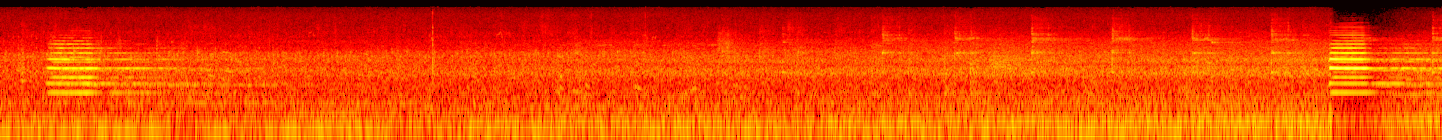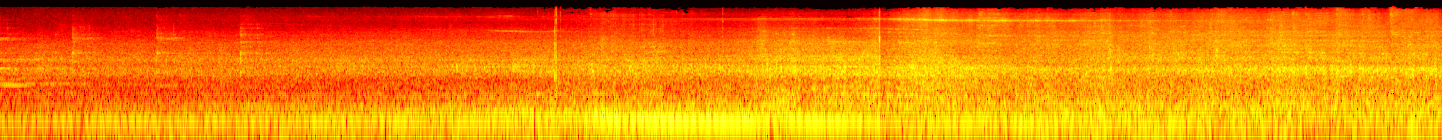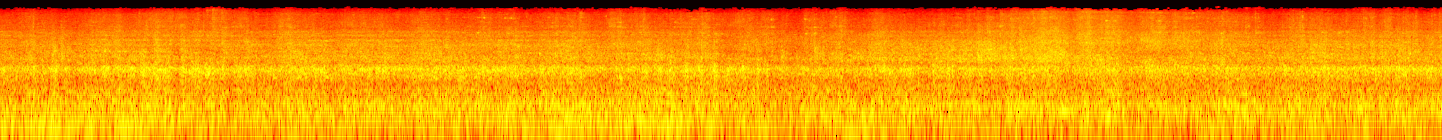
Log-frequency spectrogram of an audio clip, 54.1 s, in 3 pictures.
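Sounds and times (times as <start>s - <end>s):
diesel locomotive engine drone: 0.0s - 54.0s
train horn blast: 0.6s - 3.4s, 16.6s - 19.0s.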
